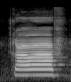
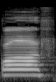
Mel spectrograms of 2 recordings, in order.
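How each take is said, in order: First: काफ with a light front k and open aa, loud; thin kaf. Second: काफ as a heavy qaaf from far back, loud; thick qaf. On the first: Teacher contrasting two letters, thin kaf. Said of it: "इसको पतला". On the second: Teacher contrasting two letters, thick qaf. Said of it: "ये इसको मोटा पढ़ना है". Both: Shown as a demonstration.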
